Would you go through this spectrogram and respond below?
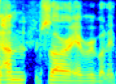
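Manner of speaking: broadcast announcer voice. Quoting a broadcaster's on-air apology: Thom Brennaman apology voice. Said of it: "the Tom Brenneman".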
